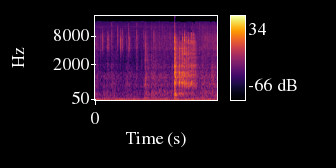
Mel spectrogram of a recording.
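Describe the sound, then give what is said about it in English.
Two dice clatter onto a hard table with one sharp impact and a brief rattling tumble, preceded by a few faint clicks, with no talking. “Could someone give me two dice?”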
